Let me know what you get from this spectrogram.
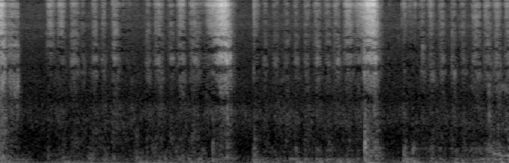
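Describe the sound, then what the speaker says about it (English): An eraser rubs pencil lines off paper in quick scratchy back-and-forth strokes, close and fairly quiet, with two sharper brushing swipes partway through. "erase any major pencil lines that I see"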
